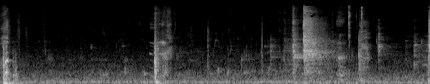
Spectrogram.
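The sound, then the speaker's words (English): Water trickles and drips from a garden water feature, with irregular splashy drips over a steady low wash of outdoor background noise, moderately quiet. “I don't like that water feature, though. It smells like mouthwash.”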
